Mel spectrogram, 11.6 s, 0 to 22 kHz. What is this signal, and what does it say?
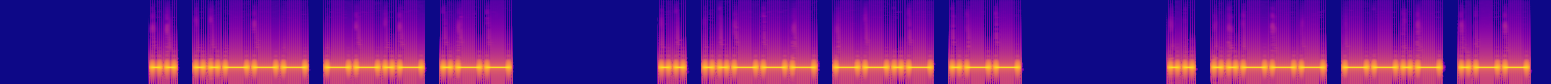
Morse code, heard as a keyed tone, about 23 wpm, 700 Hz. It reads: I2QW I2QW I2QW
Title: DXCC-100 Call Signs - 4 Characters - Repeated 3x - 22wpm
